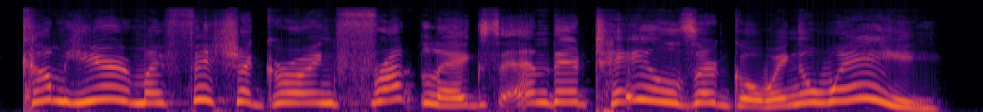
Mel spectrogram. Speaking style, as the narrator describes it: he yelled with excitement

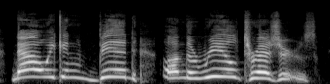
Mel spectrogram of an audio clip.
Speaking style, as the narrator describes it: someone exclaimed

